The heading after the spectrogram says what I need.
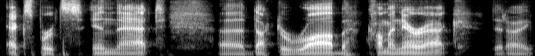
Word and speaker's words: Kominiarek: of the leading experts in that dr rob commonerak did i pronounce that right you got it all right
